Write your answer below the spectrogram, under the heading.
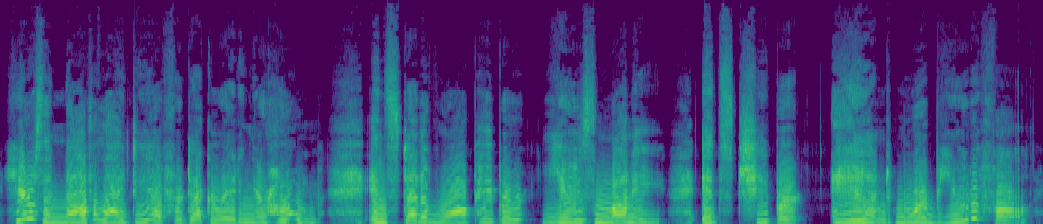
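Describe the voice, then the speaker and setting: Sassy female radio news co-host, peppy and bright, close dry studio sound, satirical game broadcast. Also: high-pitched, moderate pace, no echo, full character voice, rough recording. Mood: upbeat. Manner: animated, exaggerated newsreader delivery.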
